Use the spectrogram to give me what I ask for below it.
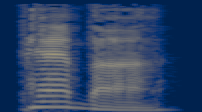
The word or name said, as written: peba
